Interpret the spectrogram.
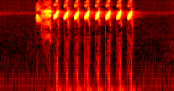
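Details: Blue-crowned hanging parrot (serindit) in active, lively voice, used as a training and lure recording for songbirds: one burst of about nine shrill, very high, thin notes, each with a slight upward flick, about seven per second, then quiet.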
